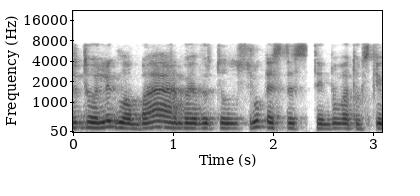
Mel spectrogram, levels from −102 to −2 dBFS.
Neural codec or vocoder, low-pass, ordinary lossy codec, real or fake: codec, 16 kHz, 8 kbps, FreqCodec, smaller model; 7.2 kHz; MP3, 96 kbps; fake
